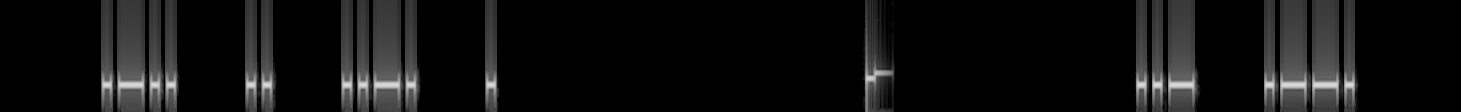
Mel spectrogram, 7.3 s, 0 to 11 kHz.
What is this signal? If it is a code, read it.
Morse code, heard as a keyed tone, about 30 wpm, spaced as for 17 wpm, 690 Hz. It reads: LIFE UP
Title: 3x Character Spacing - Top 300 Words - 30wpm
